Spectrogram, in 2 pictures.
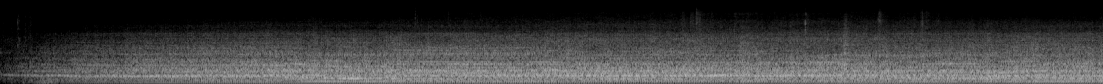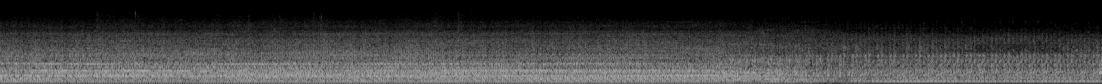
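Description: A tractor engine runs steadily on level farm ground during stump-clearing work, a loud continuous idling rumble with mid-range knocking that holds for most of the span, then dips and shifts in pitch near the end.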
